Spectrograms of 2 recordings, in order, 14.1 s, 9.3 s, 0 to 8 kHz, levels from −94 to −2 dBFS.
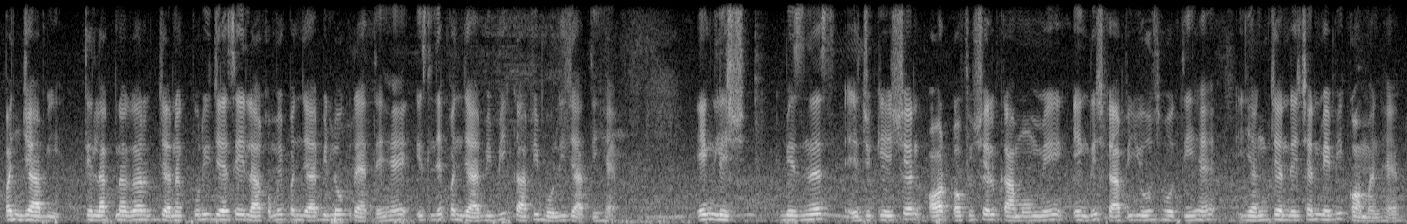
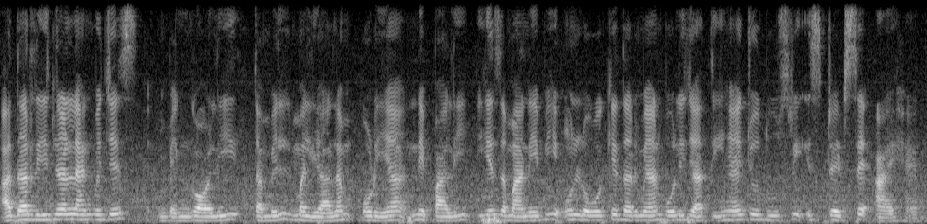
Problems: constant background noise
